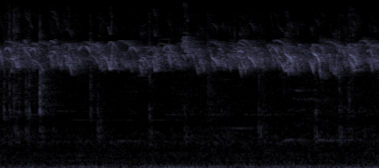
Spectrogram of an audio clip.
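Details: Colourful chicks peep constantly in a group, their high, piercing chirps tumbling over one another in an unbroken chorus, with low background hum.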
